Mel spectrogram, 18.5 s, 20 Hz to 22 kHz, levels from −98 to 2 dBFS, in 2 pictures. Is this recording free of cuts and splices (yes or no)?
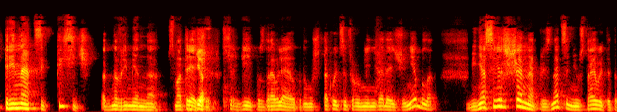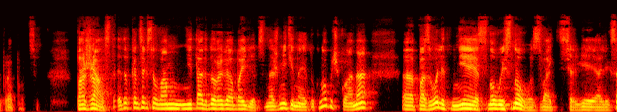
no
